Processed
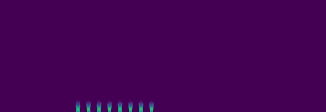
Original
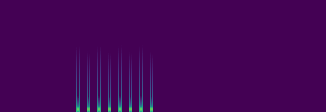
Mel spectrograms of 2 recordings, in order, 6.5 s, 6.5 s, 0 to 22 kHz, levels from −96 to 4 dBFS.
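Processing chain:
gate on every frequency bin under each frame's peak −20 dB strong
level −8.5 dB

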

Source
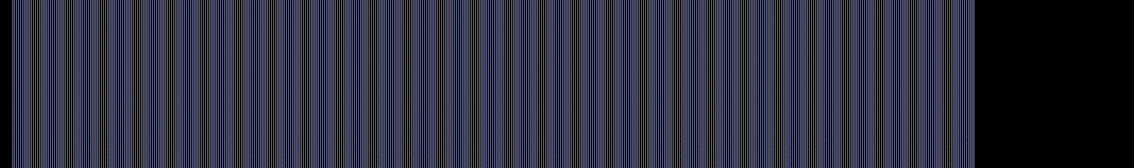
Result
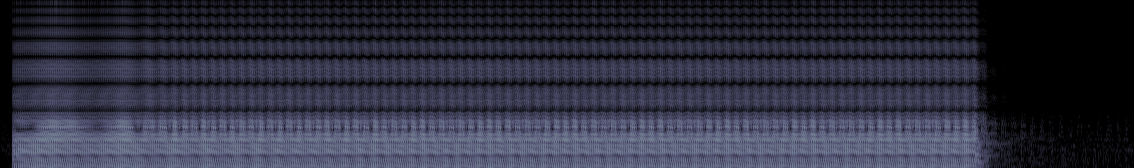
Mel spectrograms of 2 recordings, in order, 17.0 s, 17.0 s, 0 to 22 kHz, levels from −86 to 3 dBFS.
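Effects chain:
low-pass filter 1,200 Hz 24 dB per octave
in parallel at −4 dB: wrap-around overflow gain 30 dB
on the sum: coupled-rooms reverb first 0.6 s, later 3.4 s, from −27 dB, DRR −3 dB
rotating-speaker cabinet horn 0.9 Hz, later 7 Hz, at 0:01.73
level +8 dB

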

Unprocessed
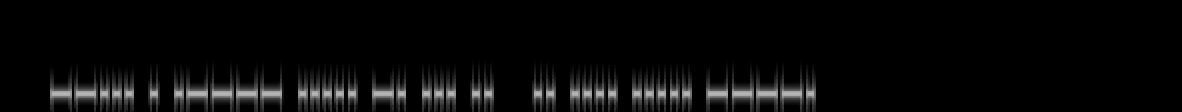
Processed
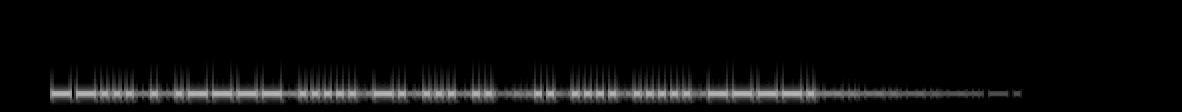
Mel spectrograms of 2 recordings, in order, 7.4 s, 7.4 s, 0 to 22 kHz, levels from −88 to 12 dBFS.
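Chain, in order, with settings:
Chebyshev high-pass filter 410 Hz, order 8
on a send: repeating echo 258 ms, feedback 54%, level −18.5 dB

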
